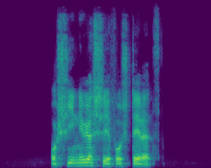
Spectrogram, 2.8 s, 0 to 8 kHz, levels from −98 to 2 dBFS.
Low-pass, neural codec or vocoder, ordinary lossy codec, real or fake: none; codec, 16 kHz, 4 kbps, X-Codec, WavLM features, trained on Multilingual LibriSpeech; none; fake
